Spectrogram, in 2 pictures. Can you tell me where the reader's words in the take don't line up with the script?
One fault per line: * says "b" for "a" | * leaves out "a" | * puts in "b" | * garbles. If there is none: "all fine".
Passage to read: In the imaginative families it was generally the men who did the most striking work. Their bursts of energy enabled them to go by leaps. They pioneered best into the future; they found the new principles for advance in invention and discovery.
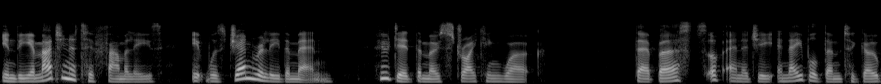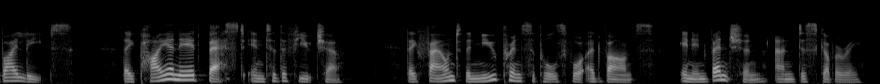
all fine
